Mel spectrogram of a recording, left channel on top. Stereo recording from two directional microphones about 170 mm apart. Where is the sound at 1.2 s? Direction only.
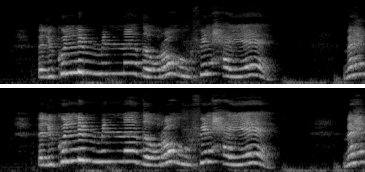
15° left (ahead or behind).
